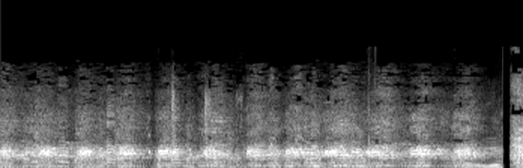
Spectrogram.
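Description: A flock of ducks quacks continuously, many overlapping calls close by, steady and busy throughout with no pauses.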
